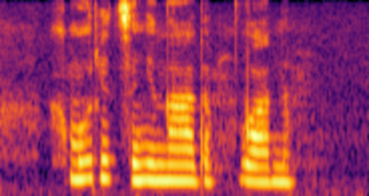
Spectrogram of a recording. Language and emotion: Russian, neutral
